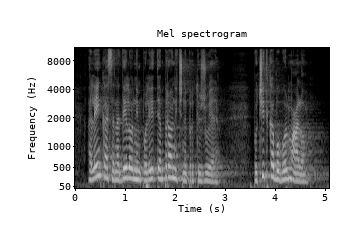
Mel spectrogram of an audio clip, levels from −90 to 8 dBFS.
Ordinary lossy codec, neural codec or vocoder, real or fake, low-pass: none; none; real; none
